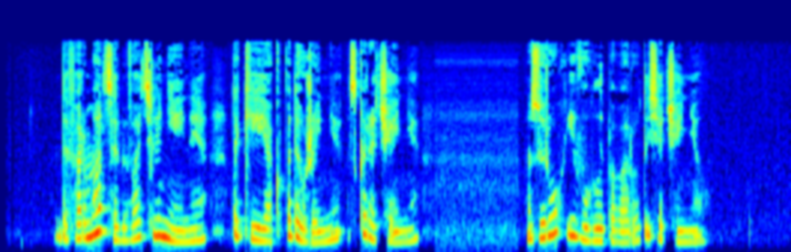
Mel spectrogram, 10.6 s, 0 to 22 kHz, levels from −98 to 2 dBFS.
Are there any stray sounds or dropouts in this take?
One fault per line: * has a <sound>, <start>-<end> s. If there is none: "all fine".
all fine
